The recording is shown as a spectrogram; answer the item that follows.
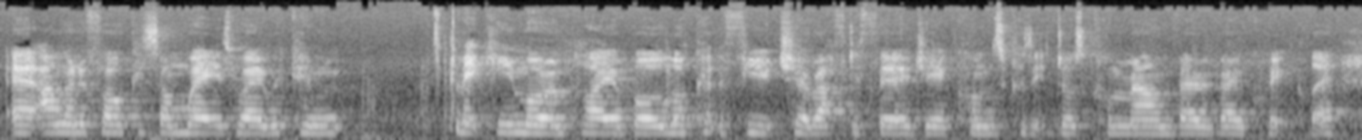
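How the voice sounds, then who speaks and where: A woman's voice: mid-range voice, monotone, fast, a little hiss or hum, poor audio. A young woman giving an upbeat campaign speech as a student union officer. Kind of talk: hustings speech.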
